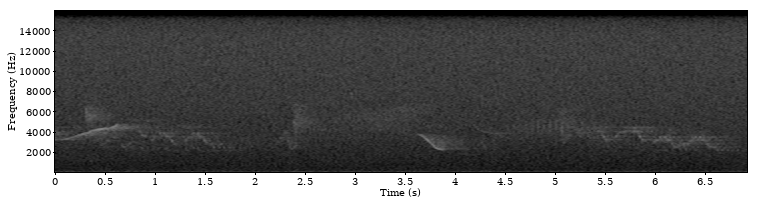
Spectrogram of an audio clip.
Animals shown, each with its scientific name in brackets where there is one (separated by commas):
Eastern Wood-Pewee (Contopus virens), Veery (Catharus fuscescens), Black-throated Blue Warbler (Setophaga caerulescens), Red-eyed Vireo (Vireo olivaceus)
